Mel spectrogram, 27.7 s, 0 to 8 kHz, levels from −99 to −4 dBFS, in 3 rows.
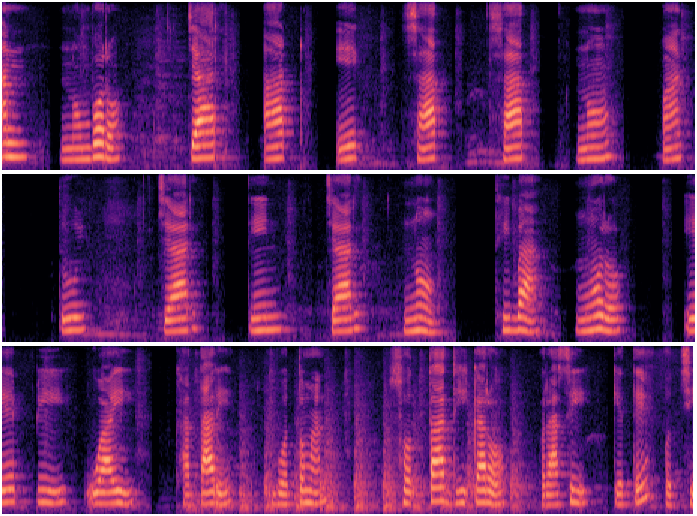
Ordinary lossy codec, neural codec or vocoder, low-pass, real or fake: none; none; none; real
